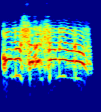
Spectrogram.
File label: aircraft damaged mood high, speech; War Thunder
